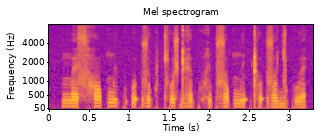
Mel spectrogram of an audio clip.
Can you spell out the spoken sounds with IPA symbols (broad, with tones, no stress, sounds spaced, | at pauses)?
m ɛ˩˥ s h ɔ˧ p m i˧ kʷ ʔ ʊ˦˥ ʔ z u˦˥ kʷ cʰ u˦˥ s ɖʱ ɛ˨˩˦ kʷ h i˩˥ p z ɔ˧ p m i˩˥ ʔ ʈʰ ʊ˧ ʔ z ɔ˦˥ ɟ ʊ˧ kʷ ɛ˧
